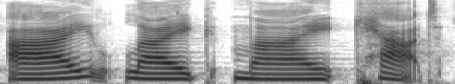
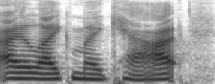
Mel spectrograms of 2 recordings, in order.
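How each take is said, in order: First: The words are slow, with pauses between them. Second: The words run together without pauses.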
